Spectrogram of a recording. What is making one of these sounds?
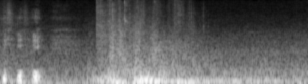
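A loud explosion booms and crackles.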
